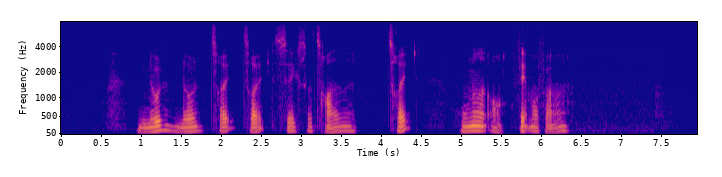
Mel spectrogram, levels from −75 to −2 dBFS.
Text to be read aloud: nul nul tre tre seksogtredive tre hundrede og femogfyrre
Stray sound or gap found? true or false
false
